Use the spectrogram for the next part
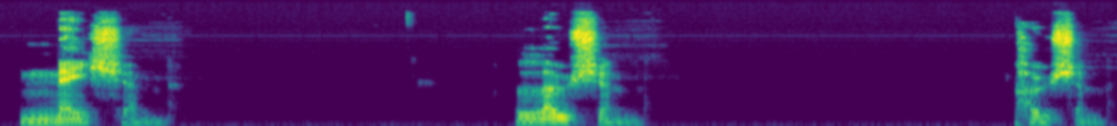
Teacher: the ti here is pronounced exactly the same as the sh sound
